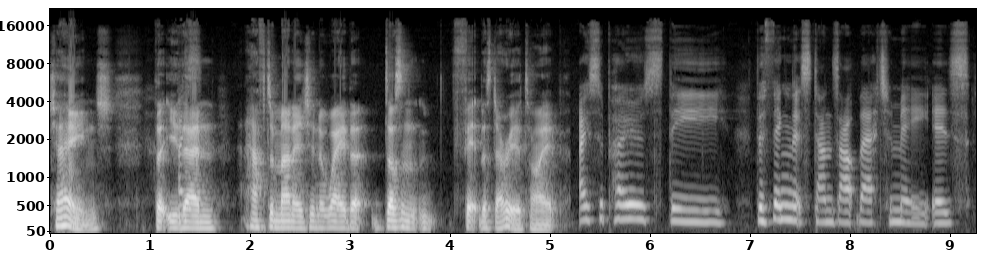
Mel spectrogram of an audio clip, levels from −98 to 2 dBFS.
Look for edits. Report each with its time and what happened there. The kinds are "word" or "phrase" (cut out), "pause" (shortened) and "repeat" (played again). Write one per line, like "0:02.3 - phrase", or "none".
0:05.2 - pause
